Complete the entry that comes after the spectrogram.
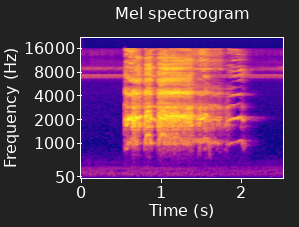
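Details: Palembang junglefowl giving a gerabas crow: an abrupt, harsh start, a short break, then a long raspy phrase that gradually fades into a thinner tapering tail, roughly 1.5 seconds in total, nothing else prominent.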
